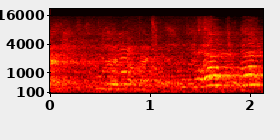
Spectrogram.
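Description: Several men's voices calling out over one another, with no clear words: shouting from the ringside during a boxing bout.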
